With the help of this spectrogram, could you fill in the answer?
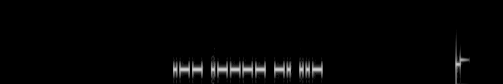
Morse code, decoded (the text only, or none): W1NU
